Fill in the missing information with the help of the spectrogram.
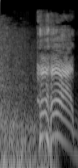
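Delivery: short teasing laugh. Acted. Son teasing his friend about envying his father, laughing.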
